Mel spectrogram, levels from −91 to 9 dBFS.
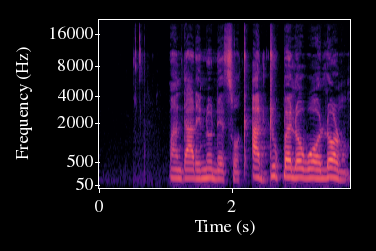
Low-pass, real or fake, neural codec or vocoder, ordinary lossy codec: none; real; none; none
